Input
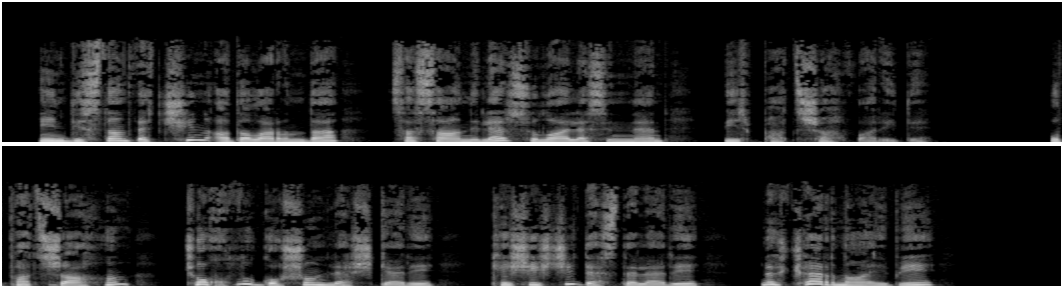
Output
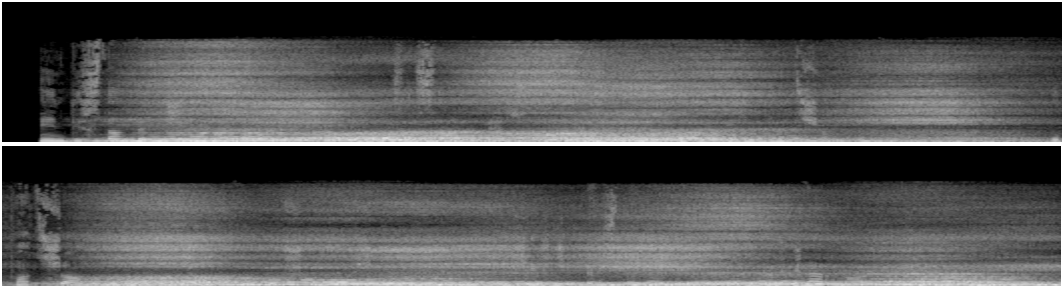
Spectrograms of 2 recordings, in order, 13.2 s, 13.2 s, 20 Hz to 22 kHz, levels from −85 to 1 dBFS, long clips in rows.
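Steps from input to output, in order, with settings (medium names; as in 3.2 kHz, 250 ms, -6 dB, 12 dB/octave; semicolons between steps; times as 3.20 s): swelling reverb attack 860 ms, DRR -11 dB; trim -2 dB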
